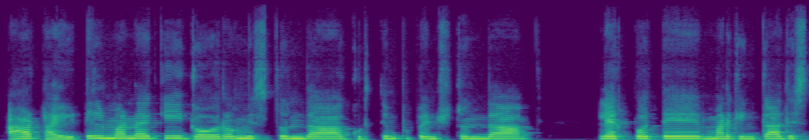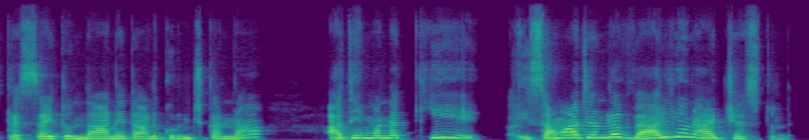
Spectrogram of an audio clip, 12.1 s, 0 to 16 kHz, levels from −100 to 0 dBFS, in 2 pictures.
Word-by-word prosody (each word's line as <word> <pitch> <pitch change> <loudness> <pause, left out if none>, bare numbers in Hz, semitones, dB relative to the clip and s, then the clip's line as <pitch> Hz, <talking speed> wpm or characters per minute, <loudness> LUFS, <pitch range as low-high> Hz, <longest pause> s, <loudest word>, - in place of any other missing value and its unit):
ఆ - - +2 0.2
టైటిల్ 195 +8 -1
మనకి 250 0 0 0.2
గౌరవం 215 +3 +2
ఇస్తుందా? 230 -1 0 0.2
గుర్తింపు 225 +2 -5
పెంచుతుందా? 220 0 -1 0.7
లేకపోతే 230 0 +2 0.3
మనకి 225 -1 -1
ఇంకా 225 +3 -3
అది 230 - -2
స్ట్రెసైతుందా 230 +4 0
అనే 230 0 +2
దాని 225 +1 0
గురించి 235 0 -1
కన్నా, 230 +5 -1 0.7
అది 250 +3 +1
మనకి 285 +3 -1 0.6
ఈ - - 0
సమాజంలో 330 +5 +3 0.2
వాల్యూ‌ని 355 - +3
యాడ్ 250 -1 +1
చేస్తుంది. 175 -9 -8
235 Hz, 115 wpm, -24 LUFS, 225-250 Hz, 0.7 s, సమాజంలో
